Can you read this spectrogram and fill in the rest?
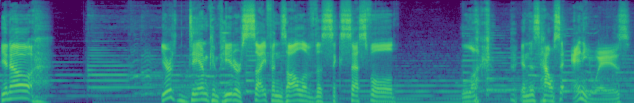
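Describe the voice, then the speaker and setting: A man's voice: mid-range voice, animated, slow, long pauses, music in the background. A man chatting casually on a gaming livestream in a grumbling, exasperated, self-deprecating way. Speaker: live streamer and host of a gaming channel. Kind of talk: casual livestream chat while playing a gacha game. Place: indoors at home computer.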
